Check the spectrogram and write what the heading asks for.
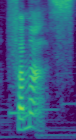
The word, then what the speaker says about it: Famas: Famass, like the gun. Um, and everyone everyone everyone messes up my name. That's why everyone just calls me. Uh, but if you ever want to know how you meant to pronounce it, it is. Uh, not not. It's Famas like the gun.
